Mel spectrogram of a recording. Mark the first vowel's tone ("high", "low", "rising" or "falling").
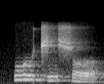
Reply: high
